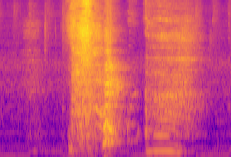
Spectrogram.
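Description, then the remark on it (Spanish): A single loud sneeze: a sharp, breathy burst of air followed by a brief voiced exhale, with a quiet background before and after. “Salud. Ah. Ah, muchas gracias. Hoy por fin salió.”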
